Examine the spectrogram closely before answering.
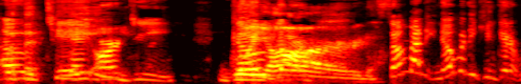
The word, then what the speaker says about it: Goyard: Oh, Gotard. Gotard? I thought it was like with a T-A-R-D. Goyard.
